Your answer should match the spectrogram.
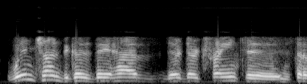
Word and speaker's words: Wing Chun: It's called Wing Chun.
